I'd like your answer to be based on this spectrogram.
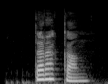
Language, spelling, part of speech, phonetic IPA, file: Russian, таракан, noun, [tərɐˈkan], Ru-таракан.ogg
- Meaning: cockroach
